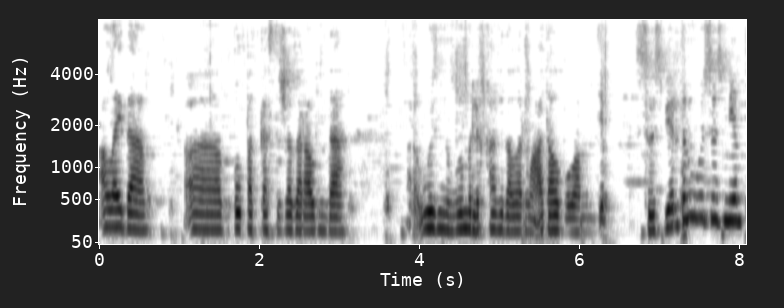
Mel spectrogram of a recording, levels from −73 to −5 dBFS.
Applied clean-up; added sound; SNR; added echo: classical method WPE with log-MMSE.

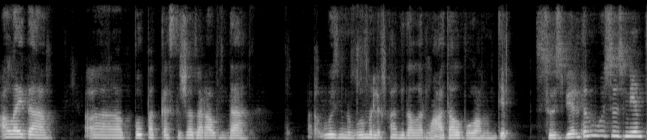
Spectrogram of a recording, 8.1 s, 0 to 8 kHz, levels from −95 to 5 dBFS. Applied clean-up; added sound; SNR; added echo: neural mask model DeepFilterNet 3.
